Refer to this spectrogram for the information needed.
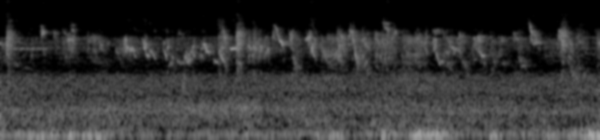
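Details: Chestnut-capped blackbird singing in nature: a dense run of short, high, chirping and twittering notes that overlap with no pause, over a steady outdoor hiss and a low rumble.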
